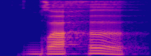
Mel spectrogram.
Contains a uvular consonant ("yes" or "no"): no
